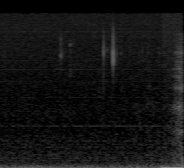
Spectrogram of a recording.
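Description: Near silence: room tone with a few faint clicks, about a second in and again shortly after.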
